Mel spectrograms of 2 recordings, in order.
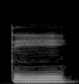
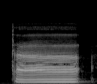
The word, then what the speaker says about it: ت: تلفظ سے پرہیز کریں یعنی کہ بے، تے، سے، ہے، خے، توئے، زوئے وغیرہ ہرگز نہ پڑھیں بلکہ با، تا، سا، حا، خو، تو، ظو پڑھیں.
